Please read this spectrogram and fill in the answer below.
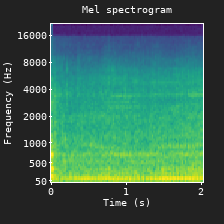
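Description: Motorcycle engine running steadily at low road speed, a low even hum that grows slightly louder toward the end.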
